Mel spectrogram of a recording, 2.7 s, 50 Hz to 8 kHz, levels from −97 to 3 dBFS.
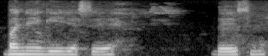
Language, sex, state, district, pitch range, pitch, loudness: Hindi, male, Uttar Pradesh, Hamirpur, 155-165 Hz, 160 Hz, -21 LUFS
